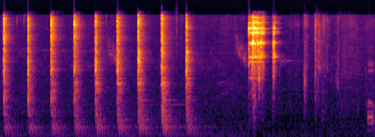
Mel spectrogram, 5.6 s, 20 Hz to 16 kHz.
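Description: Eight sharp metal hammer blows in a steady rhythm strike a self-locking nut on the front brake assembly of a GMC or Chevy 4x4 dually truck, followed by a brief hiss and a few clinks, close and loud.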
